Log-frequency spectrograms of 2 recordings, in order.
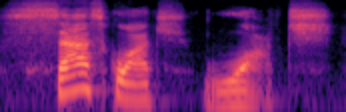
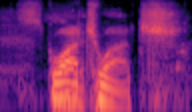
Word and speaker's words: Squatchwatch: They co-created the comic book series Sasquatch Watch. Squatchwatch. Squatch. Oh, Squatchwatch. Oh god, I screwed that up. It's like It rhymes. It's a rhyming scheme.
